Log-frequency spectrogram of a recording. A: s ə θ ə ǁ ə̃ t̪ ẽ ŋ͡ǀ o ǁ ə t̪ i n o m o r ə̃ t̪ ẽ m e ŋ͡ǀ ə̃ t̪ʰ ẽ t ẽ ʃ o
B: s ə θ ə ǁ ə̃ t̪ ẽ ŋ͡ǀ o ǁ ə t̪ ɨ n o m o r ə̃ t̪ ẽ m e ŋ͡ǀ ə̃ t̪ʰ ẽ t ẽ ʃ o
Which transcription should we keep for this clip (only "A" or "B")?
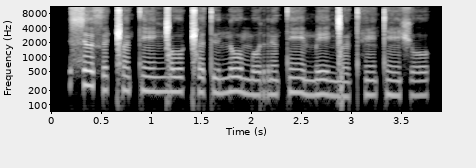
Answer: B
